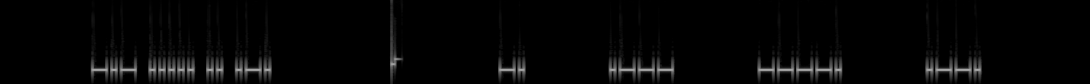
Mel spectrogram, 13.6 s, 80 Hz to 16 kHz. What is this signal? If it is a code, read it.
Morse code, heard as a keyed tone, about 20 wpm, spaced as for 10 wpm, 700 Hz. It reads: K5IR NJ9P
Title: USA Call Signs - 6x Character Spacing - 20wpm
